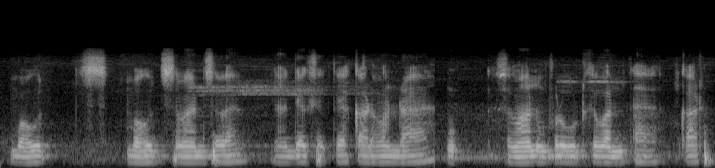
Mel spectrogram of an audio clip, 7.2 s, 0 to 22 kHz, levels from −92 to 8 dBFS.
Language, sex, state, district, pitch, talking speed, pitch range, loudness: Hindi, male, Bihar, Sitamarhi, 105 Hz, 125 wpm, 100-105 Hz, -28 LUFS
